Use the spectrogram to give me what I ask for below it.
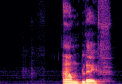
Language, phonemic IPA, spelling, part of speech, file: Dutch, /ˈamblɛif/, aanblijf, verb, Nl-aanblijf.ogg
- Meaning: first-person singular dependent-clause present indicative of aanblijven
